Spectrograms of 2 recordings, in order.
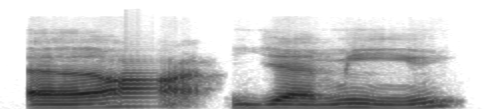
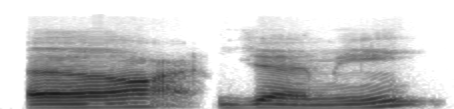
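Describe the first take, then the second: The two takes are said the same way.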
